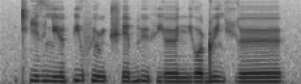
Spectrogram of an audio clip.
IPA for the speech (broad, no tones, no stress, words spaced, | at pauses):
cʰizlʲø pʲofyɳ t͡ʃʰeby fjøːnʲoːɖylʲ çøː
